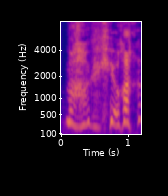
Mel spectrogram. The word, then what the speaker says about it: Monongahela: I know it's Monongahela. I just butchered it so bad.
